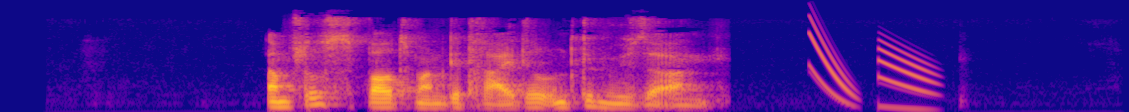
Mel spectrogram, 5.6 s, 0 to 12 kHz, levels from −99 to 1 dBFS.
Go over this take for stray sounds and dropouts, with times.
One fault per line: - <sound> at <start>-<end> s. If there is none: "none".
- chirp at 4.0-4.7 s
